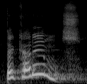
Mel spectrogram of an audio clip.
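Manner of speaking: high, sly tempting voice on Pecaremos; mock tempter. The false priest tempts Nehemiah, high and sly. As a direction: coax him into sin, mockingly.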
